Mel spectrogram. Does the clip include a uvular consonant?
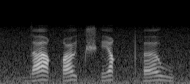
yes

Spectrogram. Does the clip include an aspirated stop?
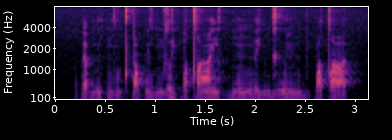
no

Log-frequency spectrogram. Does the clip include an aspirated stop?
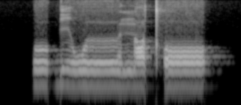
no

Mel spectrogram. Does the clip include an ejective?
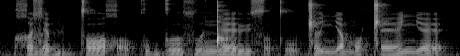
yes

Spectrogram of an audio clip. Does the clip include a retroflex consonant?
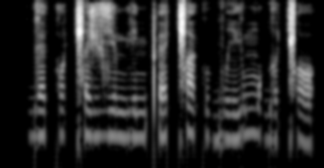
no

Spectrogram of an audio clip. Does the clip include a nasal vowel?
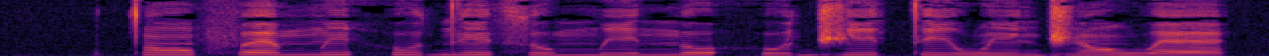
yes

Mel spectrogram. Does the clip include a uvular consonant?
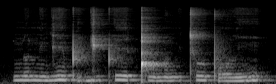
no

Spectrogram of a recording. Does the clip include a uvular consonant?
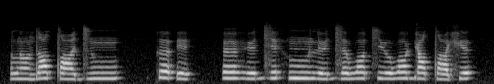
no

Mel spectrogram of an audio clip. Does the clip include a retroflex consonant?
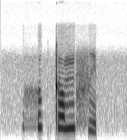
no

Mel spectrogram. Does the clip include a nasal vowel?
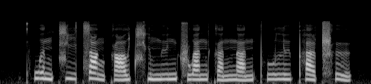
no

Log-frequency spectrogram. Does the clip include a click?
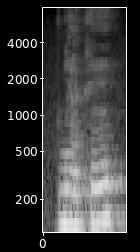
no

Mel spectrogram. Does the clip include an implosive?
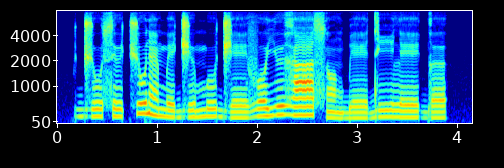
no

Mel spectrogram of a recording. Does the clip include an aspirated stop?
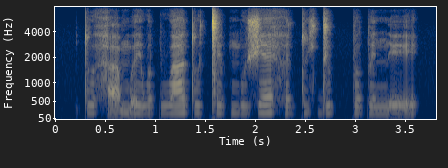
no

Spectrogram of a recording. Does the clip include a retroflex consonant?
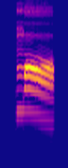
no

